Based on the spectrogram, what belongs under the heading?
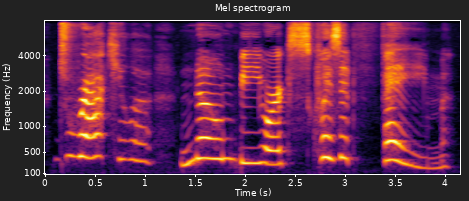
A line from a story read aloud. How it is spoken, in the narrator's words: she screamed his name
